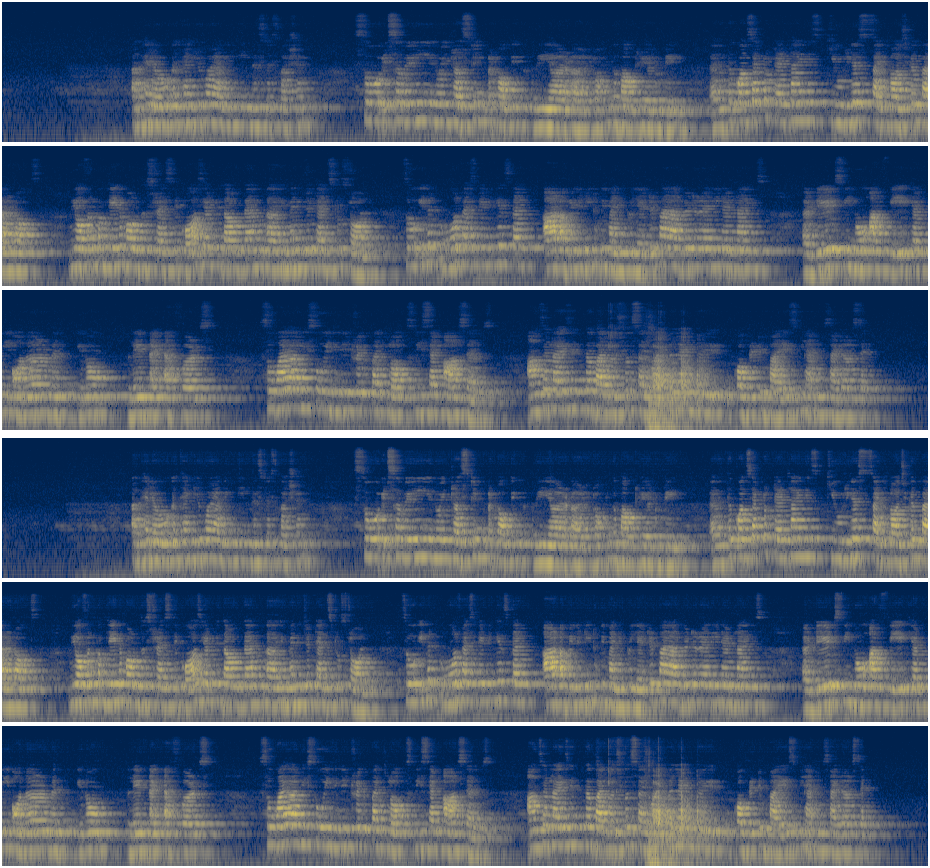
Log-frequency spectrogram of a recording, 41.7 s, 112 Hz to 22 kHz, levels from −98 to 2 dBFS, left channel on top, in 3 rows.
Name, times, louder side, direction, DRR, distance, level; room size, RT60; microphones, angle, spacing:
voice 1, 1.9-4.5 5.4-10.1 10.6-12.1 12.4-14.3 14.9-19.4 19.9-21.7 22.0-25.2 25.9-29.3 29.7-30.7 31.8-34.9 35.7-40.7, right 2 dB, 70° right, 1 dB, 3.1 m, -29 dB
16.0 x 9.3 x 2.3 m, 1.1 s
head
